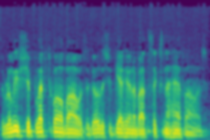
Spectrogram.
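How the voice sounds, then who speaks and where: A weary veteran moon pilot. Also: male voice. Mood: steady. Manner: low-key, measured, reflective. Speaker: lead in a radio play. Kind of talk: 1950s radio drama acting. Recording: muffled vintage radio broadcast.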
